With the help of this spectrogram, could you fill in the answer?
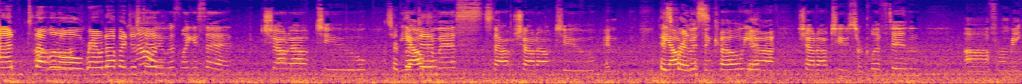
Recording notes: on a road trip home from The Saint Louis Renaissance Festival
